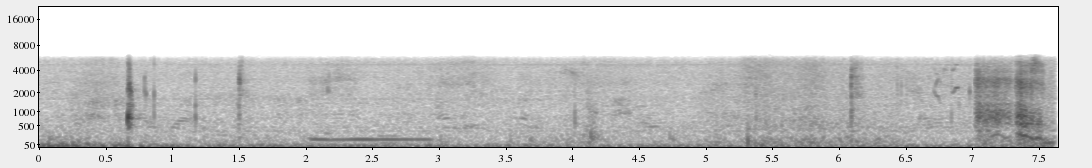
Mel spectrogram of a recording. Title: Baby has Hiccups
